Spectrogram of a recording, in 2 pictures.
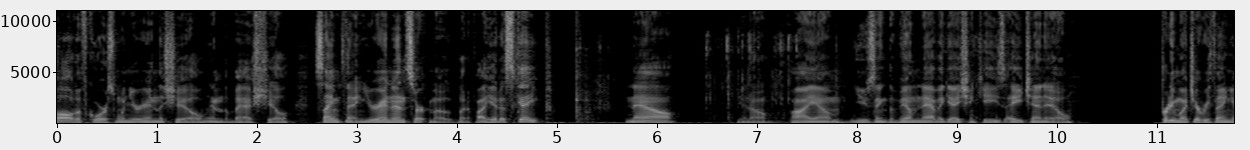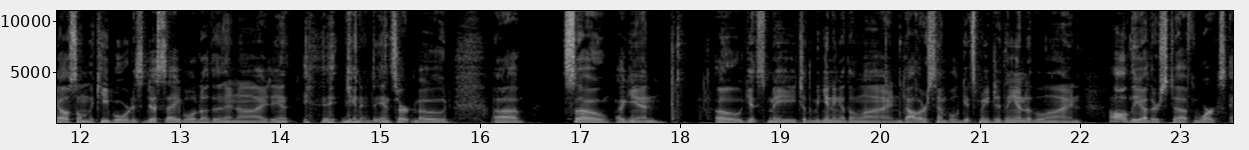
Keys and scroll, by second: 0.0-0.2 typing, 4.2 Escape, 5.9-10.7 typing, 17.6 o, 19.6-20.3 typing, 21.4-22.0 typing.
